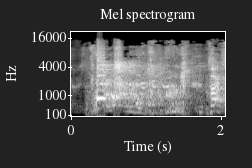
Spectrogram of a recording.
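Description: A small dog yapping excitedly as it jumps up onto a sofa, mixed with people's loud exclamations and laughter.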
